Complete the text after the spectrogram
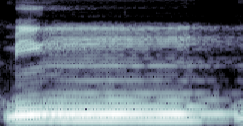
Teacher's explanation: nun sukun bertemu dengan huruf kaf, dibaca samar dan didengungkan selama 2 ketukan. Mat nun sukun bertemu kaf, disamarkan dan didengungkan selama 2 ketukan, hukum bacaan ikhfa. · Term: ikhfa ab'ad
